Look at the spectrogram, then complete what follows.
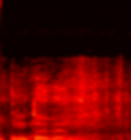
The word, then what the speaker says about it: Pont-Aven: Donc c'est Pont-Aven, ça se prononce.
